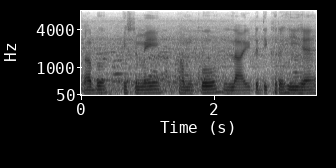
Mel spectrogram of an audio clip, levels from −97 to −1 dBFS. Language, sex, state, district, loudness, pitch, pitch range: Hindi, male, Madhya Pradesh, Katni, -17 LUFS, 110 Hz, 110-115 Hz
